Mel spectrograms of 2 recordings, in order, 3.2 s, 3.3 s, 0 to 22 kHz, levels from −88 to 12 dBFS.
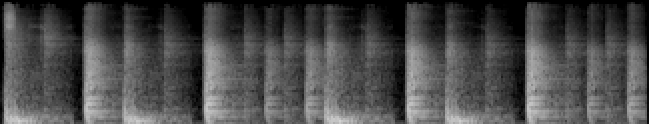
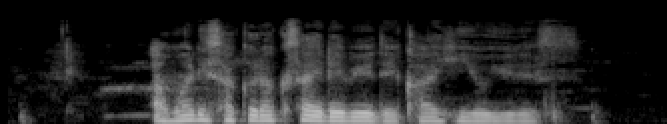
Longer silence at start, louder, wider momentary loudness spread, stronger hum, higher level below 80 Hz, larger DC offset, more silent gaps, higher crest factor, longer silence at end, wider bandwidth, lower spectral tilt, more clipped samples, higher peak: second, 0 s vs 0.75 s; first, -18 LUFS vs -23 LUFS; about the same, 12 LU vs 12 LU; neither; first, -36 dBFS vs -58 dBFS; neither; neither; about the same, 18 dB vs 16 dB; second, 0 s vs 0.55 s; first, 19 kHz vs 11.5 kHz; second, -5 dB/octave vs -7 dB/octave; neither; first, 0 dBFS vs -8 dBFS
